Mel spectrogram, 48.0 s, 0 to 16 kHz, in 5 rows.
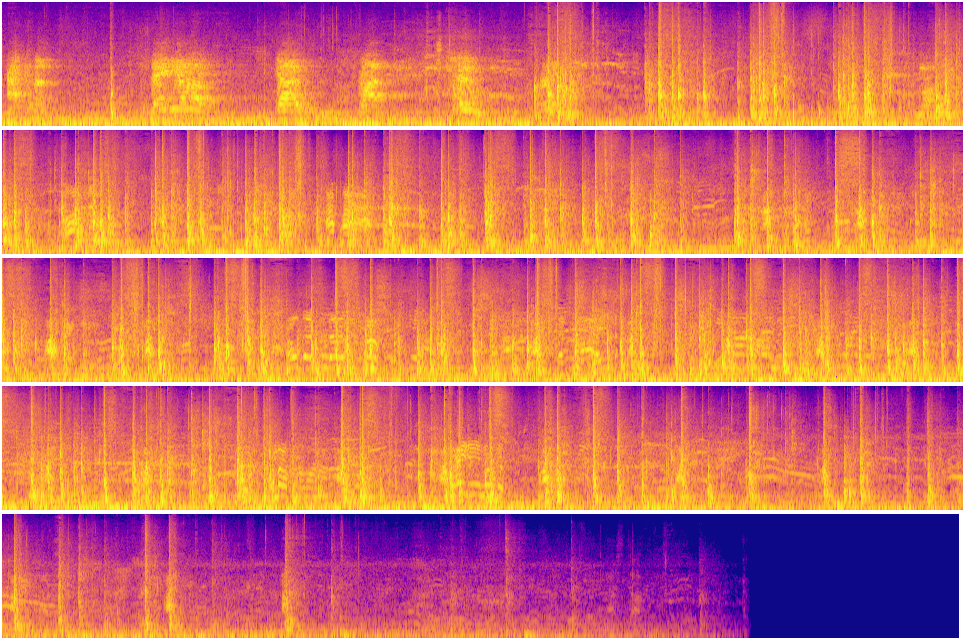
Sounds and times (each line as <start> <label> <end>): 0.1 wood chopping competition 3.9
3.7 poultry in the background 6.4
4.5 wood chopping competition 44.4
